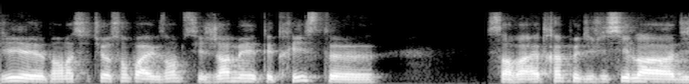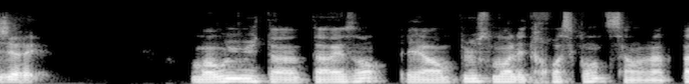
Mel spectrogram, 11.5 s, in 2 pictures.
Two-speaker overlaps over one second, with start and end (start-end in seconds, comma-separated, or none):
none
